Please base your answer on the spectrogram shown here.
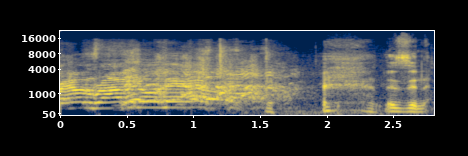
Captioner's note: laughing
